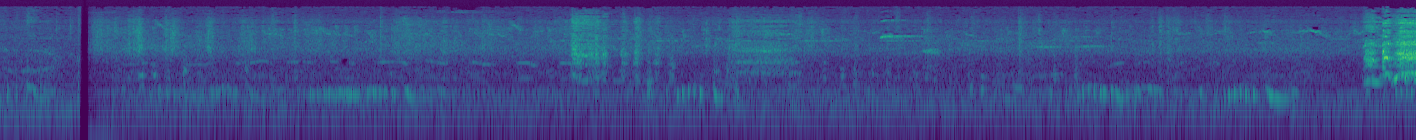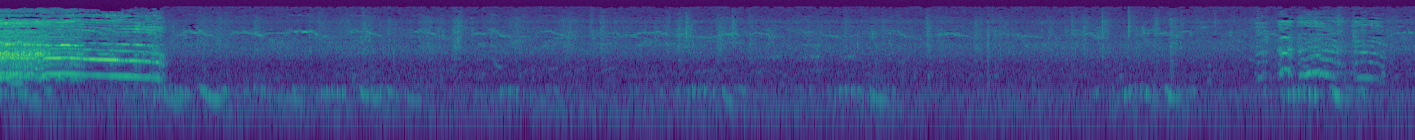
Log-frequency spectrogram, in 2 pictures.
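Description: Pigeons cooing over and over, with a rooster crowing once, loudly, about halfway through, and a shorter chicken call near the end.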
